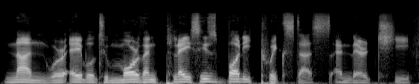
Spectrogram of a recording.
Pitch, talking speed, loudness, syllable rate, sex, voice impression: 100 Hz, 200 wpm, -21 LUFS, 4.6 syllables/s, male, masculine, adult-like, tensed, powerful, clear, nasal, slightly intellectual, slightly mature, slightly friendly, unique, wild, lively, slightly sharp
